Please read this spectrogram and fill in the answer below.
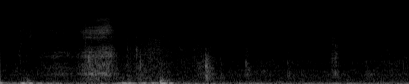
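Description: Faint taps of trading cards being set down on stacks on a tabletop, a few single clicks spaced about half a second to a second apart, with a short noisy breath about a second in.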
